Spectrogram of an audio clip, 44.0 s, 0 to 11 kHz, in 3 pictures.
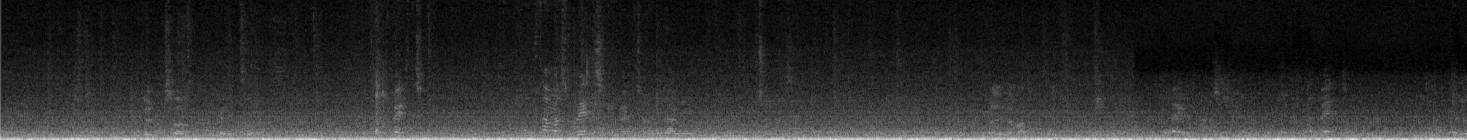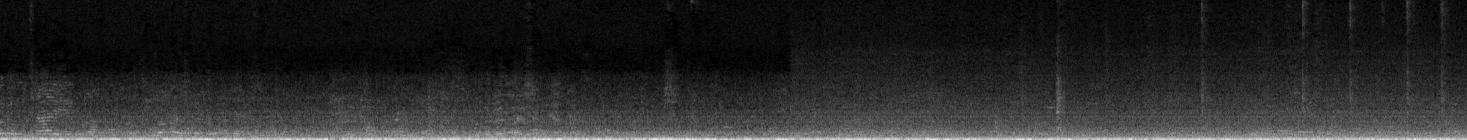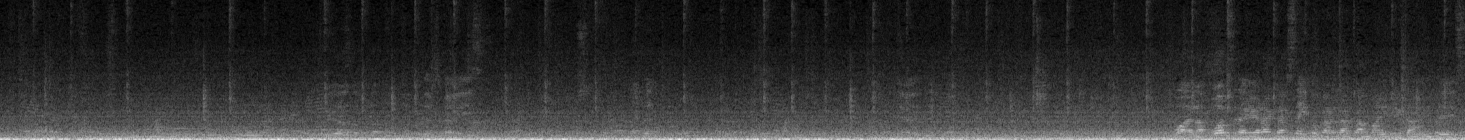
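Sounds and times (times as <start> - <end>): funicular car rumbling on track: 0.0 - 43.9
faint muffled voices: 9.4 - 43.9.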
